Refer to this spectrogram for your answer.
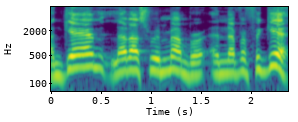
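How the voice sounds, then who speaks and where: Moderate pace from a man with an American accent, ordinary pitch variation and a quiet background. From Baltimore, Maryland. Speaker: radio and TV host; radio, TV host. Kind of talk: broadcast hosting; broadcast closing remarks. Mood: warm, earnest. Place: studio. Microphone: lapel.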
